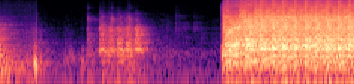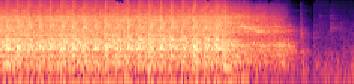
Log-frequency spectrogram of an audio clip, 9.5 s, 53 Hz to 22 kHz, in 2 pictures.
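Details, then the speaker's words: 1996 Ford Ranger after fuel pump replacement, pump confirmed running, very little old fuel in tank; steady cranking about three and a half beats a second for nearly five seconds, never catches; low fuel suspected. "well I have a feeling there's not enough gas in there so I'll run to the gas station pick some up we'll try this again"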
